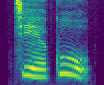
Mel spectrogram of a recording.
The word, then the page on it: 解雇: jiě gù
